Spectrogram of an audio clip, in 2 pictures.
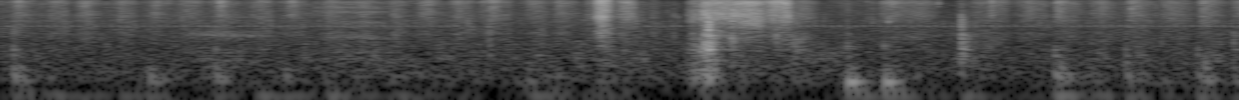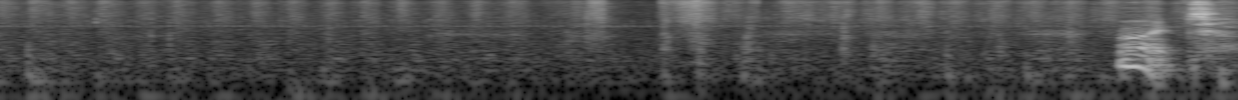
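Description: Ink blending brush rubbed in quick repeated strokes over cardstock: a soft, steady brushing scrub, with a couple of louder scuffs about three and a half and nine and a half seconds in.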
